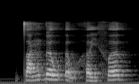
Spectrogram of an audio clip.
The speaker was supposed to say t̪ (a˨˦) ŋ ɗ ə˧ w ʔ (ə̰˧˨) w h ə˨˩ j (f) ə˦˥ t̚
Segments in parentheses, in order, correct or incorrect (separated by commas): correct, correct, correct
